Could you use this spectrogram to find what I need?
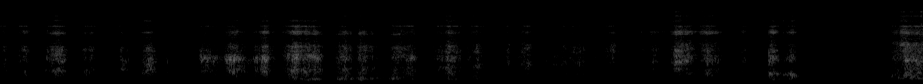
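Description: Fingertips tap on a ceramic lid.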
